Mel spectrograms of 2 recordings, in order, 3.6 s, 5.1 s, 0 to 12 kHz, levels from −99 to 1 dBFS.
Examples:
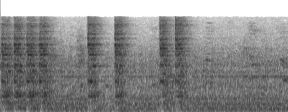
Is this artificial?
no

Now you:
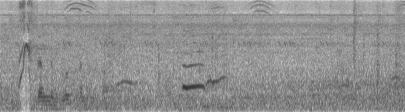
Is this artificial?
no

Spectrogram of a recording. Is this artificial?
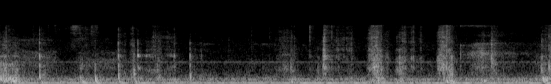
no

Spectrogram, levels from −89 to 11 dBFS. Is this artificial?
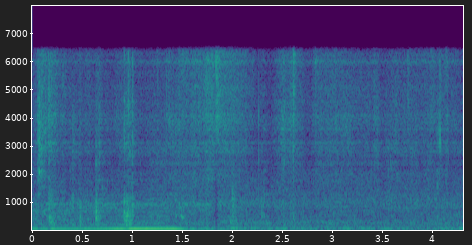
yes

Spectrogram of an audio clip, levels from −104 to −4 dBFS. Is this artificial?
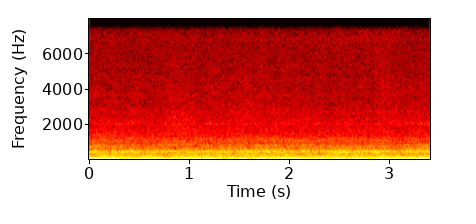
yes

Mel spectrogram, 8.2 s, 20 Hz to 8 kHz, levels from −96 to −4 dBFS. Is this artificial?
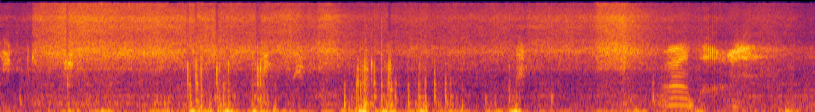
yes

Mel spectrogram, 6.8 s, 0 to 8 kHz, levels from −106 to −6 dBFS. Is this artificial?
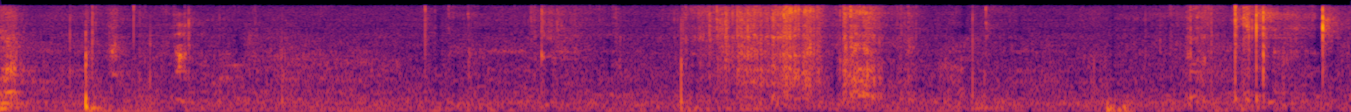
yes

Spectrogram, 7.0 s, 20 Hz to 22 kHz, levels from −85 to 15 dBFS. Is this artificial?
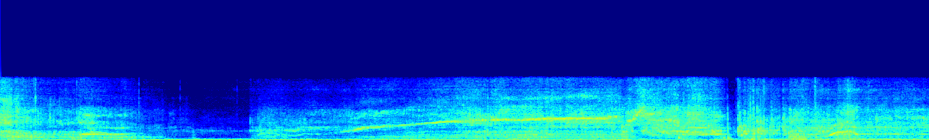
yes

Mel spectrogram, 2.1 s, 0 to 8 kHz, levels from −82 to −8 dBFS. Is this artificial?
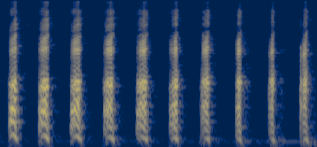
no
